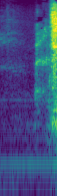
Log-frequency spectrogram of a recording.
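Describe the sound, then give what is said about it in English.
A single fairly loud sneeze, preceded by a brief breathy build-up before the sharp burst at the end. No one talks. “Bless you!”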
